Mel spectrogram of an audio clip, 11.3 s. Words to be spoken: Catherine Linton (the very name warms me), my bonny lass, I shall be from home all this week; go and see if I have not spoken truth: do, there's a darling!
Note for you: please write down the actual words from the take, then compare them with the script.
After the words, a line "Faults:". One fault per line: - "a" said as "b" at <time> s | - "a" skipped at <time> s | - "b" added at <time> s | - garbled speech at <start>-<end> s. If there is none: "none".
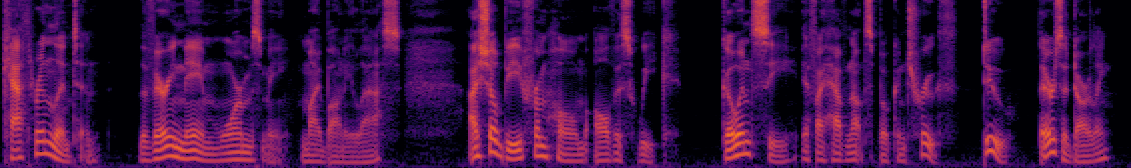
Catherine Linton (the very name warms me), my bonny lass, I shall be from home all this week; go and see if I have not spoken truth: do, there's a darling!
Faults:
none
